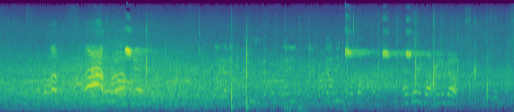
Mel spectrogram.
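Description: Men shout to each other across an open outdoor pitch.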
